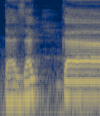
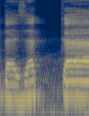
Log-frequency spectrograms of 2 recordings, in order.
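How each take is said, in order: Both takes have the same delivery.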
